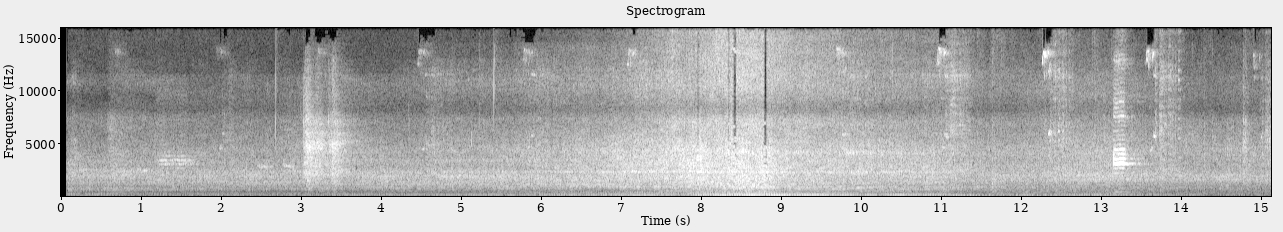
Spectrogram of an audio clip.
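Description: Roadside traffic: a motor vehicle's engine approaches, passes loudest about eight and a half seconds in, and fades away, over a steady hum of the street. A brief, sharp, high-pitched sound comes near the end.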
